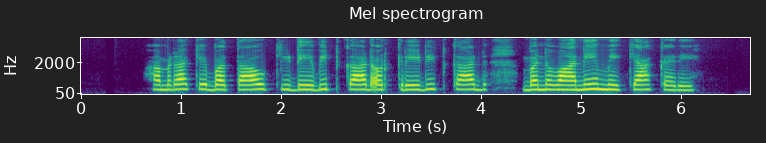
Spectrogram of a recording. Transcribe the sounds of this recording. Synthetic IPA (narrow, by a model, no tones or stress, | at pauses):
hɐmɾakebɐt̪aːokiɖeːbɪʈkaːɾɖɔːɾkɾeːɖɪʈkaːɾɖ | bɐnʋaːnemẽkjaːkəɾẽː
